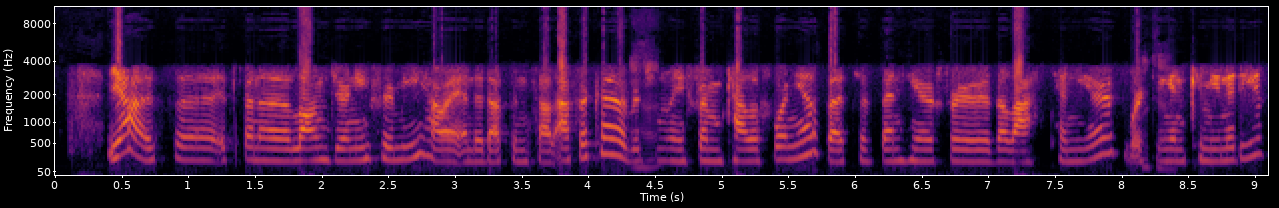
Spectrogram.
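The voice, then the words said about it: Foreign, non-local accent. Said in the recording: “not from here ... at least from your accent alone”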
